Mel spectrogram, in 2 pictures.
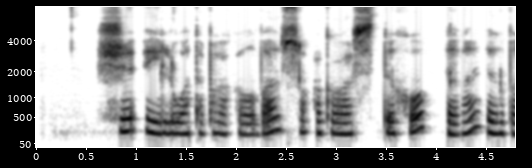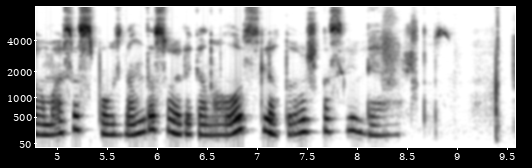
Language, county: Lithuanian, Vilnius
